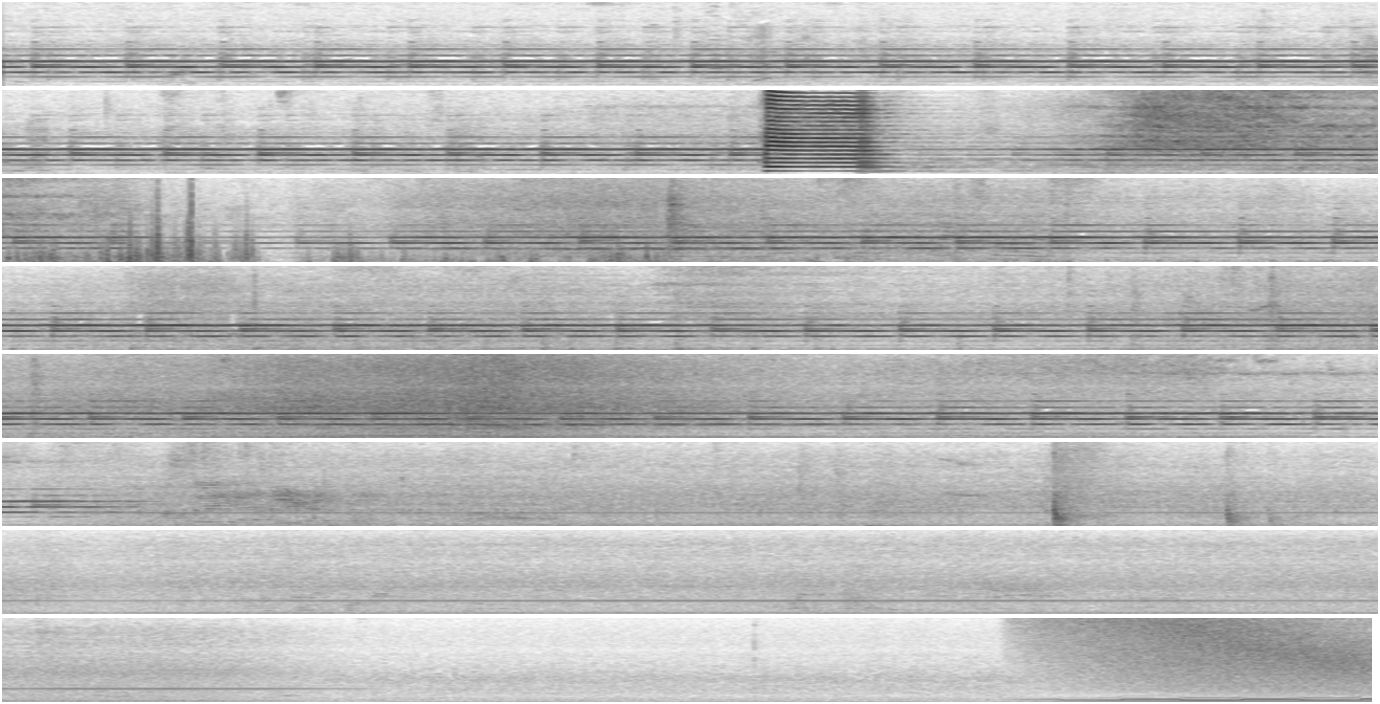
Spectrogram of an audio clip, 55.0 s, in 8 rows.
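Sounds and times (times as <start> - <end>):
train rumble: 5.5 - 55.0
electric train whine: 6.4 - 55.0
train horn blast: 10.7 - 12.1.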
